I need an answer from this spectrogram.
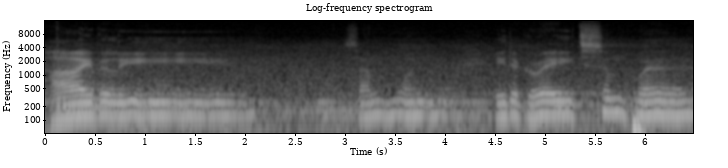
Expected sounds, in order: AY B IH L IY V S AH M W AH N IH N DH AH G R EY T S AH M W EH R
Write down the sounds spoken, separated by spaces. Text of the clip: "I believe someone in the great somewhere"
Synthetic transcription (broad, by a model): AY B IH L IY V S AH M W AH N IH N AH G R EY T S AH M W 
